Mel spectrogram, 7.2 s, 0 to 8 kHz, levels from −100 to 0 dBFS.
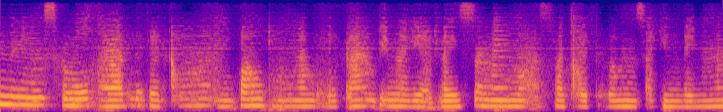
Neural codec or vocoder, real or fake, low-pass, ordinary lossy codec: codec, 44.1 kHz, 0.9 kbps, DAC; fake; 7.2 kHz; none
